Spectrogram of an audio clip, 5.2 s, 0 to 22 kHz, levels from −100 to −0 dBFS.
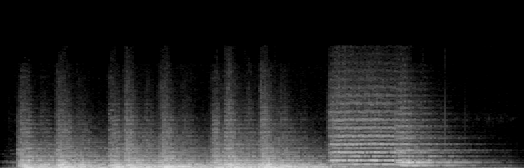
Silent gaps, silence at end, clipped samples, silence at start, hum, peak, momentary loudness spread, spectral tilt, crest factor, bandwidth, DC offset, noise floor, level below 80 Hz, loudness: none; 0.55 s; under 0.1%; 0.15 s; none; -8 dBFS; 8 LU; -7.5 dB/octave; 16 dB; 10 kHz; under 0.1%; -54 dBFS; -44 dBFS; -24 LUFS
